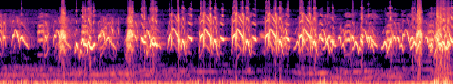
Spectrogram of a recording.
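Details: Sooty-headed bulbul, a vigorous singer used as a lure song: evenly spaced bright, slurred chirps repeated steadily, about three each second.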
